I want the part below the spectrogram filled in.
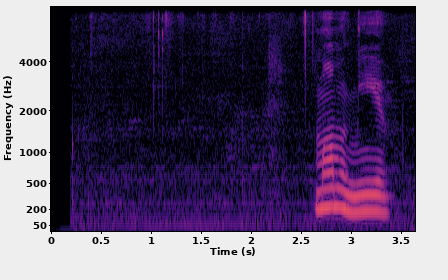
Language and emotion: Russian, neutral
